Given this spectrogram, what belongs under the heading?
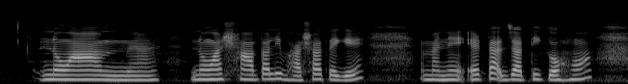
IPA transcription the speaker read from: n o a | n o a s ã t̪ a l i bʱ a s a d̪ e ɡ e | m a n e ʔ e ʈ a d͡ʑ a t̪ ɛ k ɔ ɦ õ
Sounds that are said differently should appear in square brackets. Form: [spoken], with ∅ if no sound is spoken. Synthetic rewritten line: n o a | n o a [ʃ] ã t̪ a l i bʱ a [ʃ] a [t̪] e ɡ e | m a n e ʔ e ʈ a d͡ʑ a t̪ [i] k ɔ ɦ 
